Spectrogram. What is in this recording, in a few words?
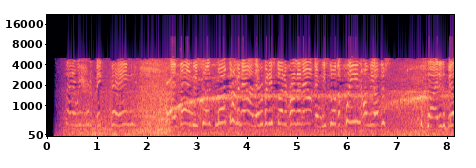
911 Female Witness I Don't Know Jumping Out Windows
